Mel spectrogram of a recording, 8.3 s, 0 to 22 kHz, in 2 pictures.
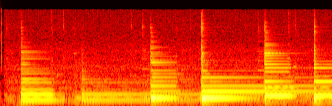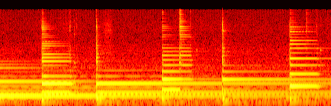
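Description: Steel-string acoustic guitar (Tanglewood) plucked one note at a time in pairs, a fretted 12th-fret note and then the 12th-fret harmonic on the same string, going string by string from low E up to high E as an intonation check. Each pair rings at the same pitch, the sign that the intonation is set right.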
